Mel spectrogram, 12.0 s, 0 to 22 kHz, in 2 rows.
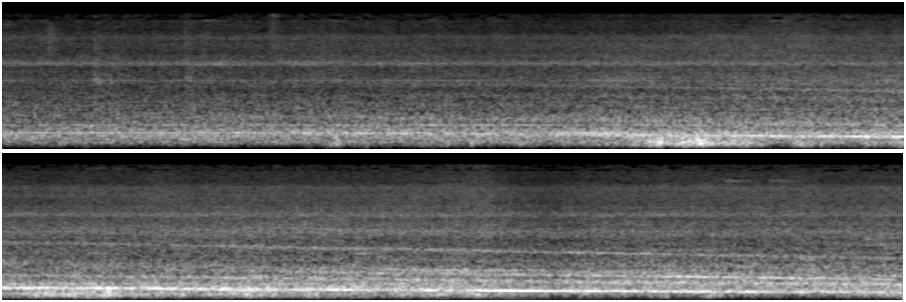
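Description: Tokyo Metro 10000 series electric train running, with a low rumble from the running gear and a whine from its traction motors and inverter. About four seconds in, the whine grows louder and falls steadily in pitch as the train slows.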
